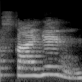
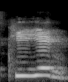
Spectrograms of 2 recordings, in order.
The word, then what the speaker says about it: skiing: Ah, tadi broya sempat bilang skying gitu. Iya, iya. Skiing maksudnya. Oh, skiing. Oke. Nah, we say skiing. Kalau sky nanti langit.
